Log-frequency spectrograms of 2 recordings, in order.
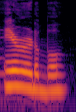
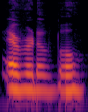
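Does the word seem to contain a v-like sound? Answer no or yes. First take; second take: no; yes. First: The word has no v-like sound. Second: The word seems to contain a v-like sound. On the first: The speaker calls it right. "This time I said it right" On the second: The speaker calls it wrong. "I heard a V in there"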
